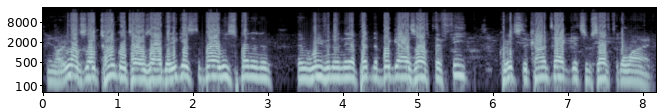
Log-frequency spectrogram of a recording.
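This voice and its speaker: A man's voice: a little high, steady tone, brisk. A man giving informal, opinionated colour commentary on a live radio basketball broadcast. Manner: informal, plain-spoken, opinionated. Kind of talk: conversational live basketball analysis. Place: courtside in a college basketball arena. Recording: live arena broadcast with clear background noise. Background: noisy arena ambience.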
